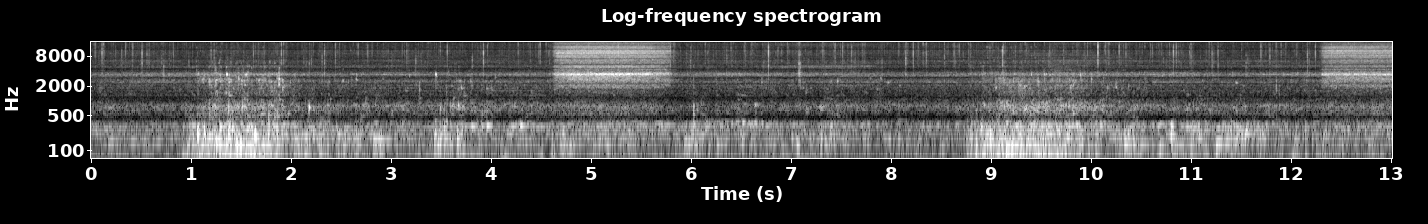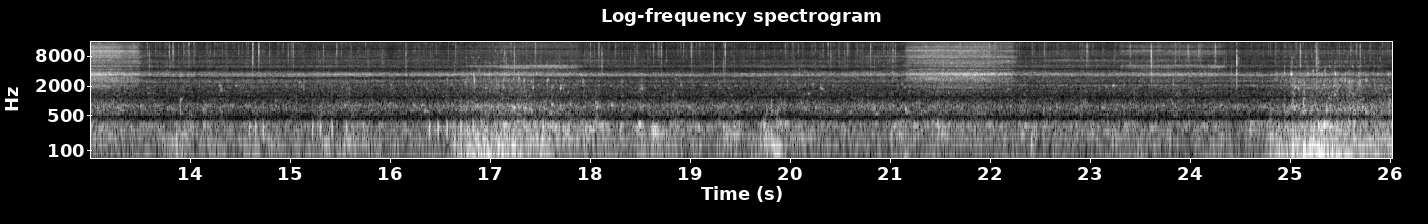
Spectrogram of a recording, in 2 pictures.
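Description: A diver breathes out through a regulator, with bubbles rumbling and gurgling underwater.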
